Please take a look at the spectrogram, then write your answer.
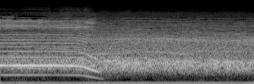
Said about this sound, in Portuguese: Vem! Quem gostou solta o grito.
